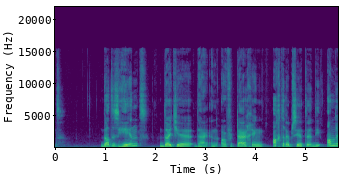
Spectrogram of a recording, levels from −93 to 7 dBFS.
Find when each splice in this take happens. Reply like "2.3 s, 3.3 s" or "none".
1.3 s, 2.0 s, 2.8 s, 4.3 s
